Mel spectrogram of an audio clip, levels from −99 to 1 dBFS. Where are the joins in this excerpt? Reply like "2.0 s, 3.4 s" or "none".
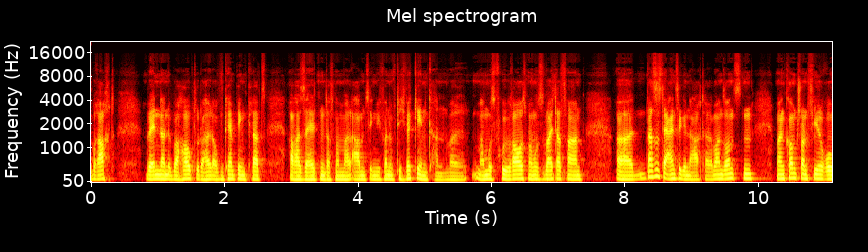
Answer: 5.7 s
